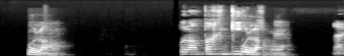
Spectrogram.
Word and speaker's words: Poulenc: Dan akhirnya Mas Tommy memilih Puleng dan coba boleh sedikit diceritakan nggak kenapa memilih Puleng? Oh Pulong, dia itu bacanya Pulang.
